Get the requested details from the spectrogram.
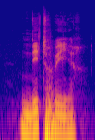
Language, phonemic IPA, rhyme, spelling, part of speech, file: French, /de.tʁɥiʁ/, -iʁ, détruire, verb, Fr-détruire.ogg
- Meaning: 1. to destroy 2. to destruct 3. to demolish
